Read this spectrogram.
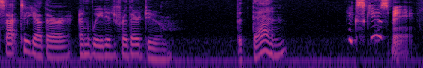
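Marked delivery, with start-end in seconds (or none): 4.6-5.5 very high polite voice; mystery voice. Acted. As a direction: voice from the dark cave. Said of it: "said a voice".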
